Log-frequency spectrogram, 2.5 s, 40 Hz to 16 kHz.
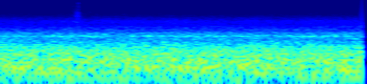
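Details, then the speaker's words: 2020 Dacia Logan/Sandero at 130 km/h, in cabin: steady loud rushing roar with no engine note standing out; significant wind noise from roof bars, mirrors, driver-side pillar and upper roof area. "ceva zgomote la duci la viteza asta se aude destul de semnificative"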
